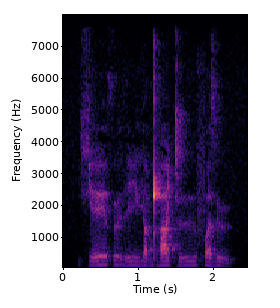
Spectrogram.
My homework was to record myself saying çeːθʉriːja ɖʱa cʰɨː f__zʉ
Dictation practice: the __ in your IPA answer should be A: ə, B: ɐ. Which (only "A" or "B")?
B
